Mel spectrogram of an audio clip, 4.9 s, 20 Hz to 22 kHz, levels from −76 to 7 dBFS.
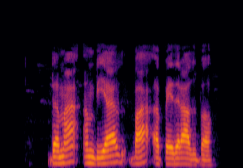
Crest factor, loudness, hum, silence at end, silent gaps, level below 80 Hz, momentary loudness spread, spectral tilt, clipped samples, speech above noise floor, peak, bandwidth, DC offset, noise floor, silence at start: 16 dB; -16 LUFS; none; 0.65 s; none; -60 dBFS; 7 LU; -6 dB/octave; under 0.1%; 61 dB; -2 dBFS; 7.8 kHz; under 0.1%; -77 dBFS; 1 s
